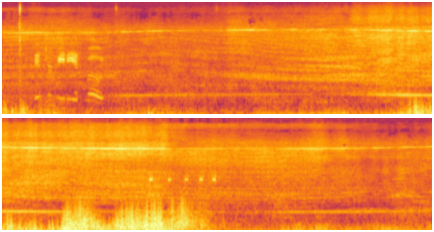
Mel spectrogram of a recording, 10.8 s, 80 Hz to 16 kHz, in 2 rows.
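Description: A tiny MB-339 radio-controlled model jet whines past nearby, swelling to a louder rushing pass in the middle before fading, with a thin steady tone and a person talking over parts of it.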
